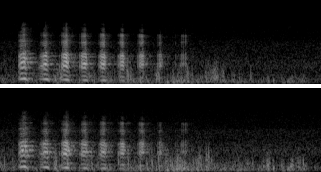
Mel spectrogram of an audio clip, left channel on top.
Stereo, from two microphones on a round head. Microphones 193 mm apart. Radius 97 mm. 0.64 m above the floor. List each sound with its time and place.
0.2 s laughter: 20° left (ahead or behind), 0.8 m; by 1.9 s 15° left (ahead or behind), 1.0 m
